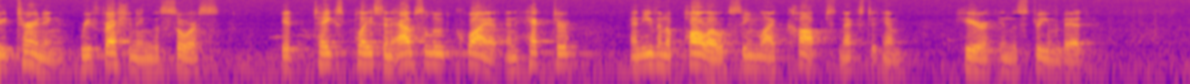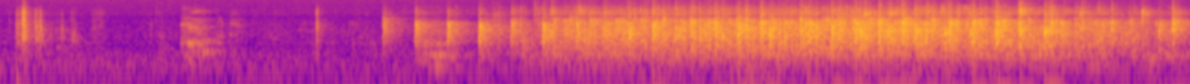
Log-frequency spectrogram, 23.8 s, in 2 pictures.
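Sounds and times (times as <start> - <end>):
speech: 0.0 - 2.2, 2.8 - 11.0
audience applause after a poem reading: 15.7 - 23.8.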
